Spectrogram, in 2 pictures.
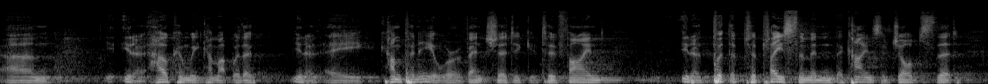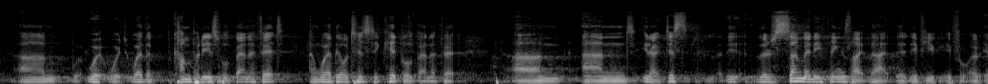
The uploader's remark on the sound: In this special episode, we broadcast an interview that took place in October at the 2016 Forbes 30 Under 30 summit. Answer questions from the audience.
